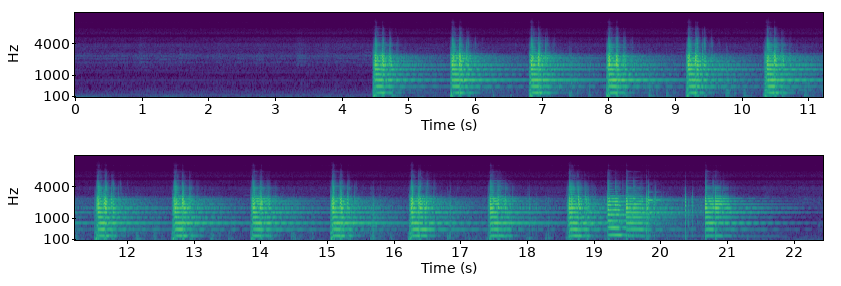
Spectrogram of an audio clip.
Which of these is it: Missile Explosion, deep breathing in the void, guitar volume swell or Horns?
guitar volume swell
